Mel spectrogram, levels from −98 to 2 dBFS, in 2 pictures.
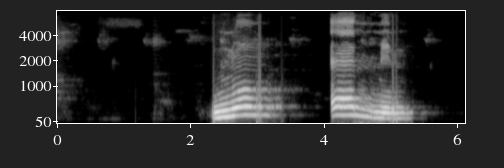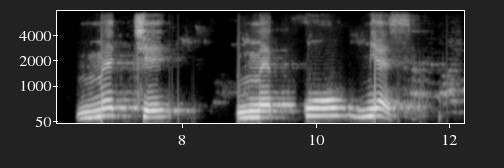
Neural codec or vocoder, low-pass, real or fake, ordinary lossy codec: none; 7.2 kHz; real; Opus, 24 kbps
